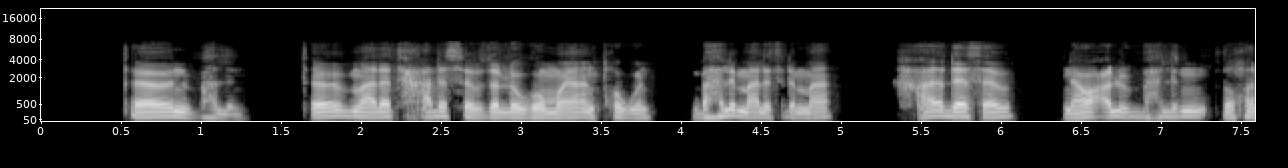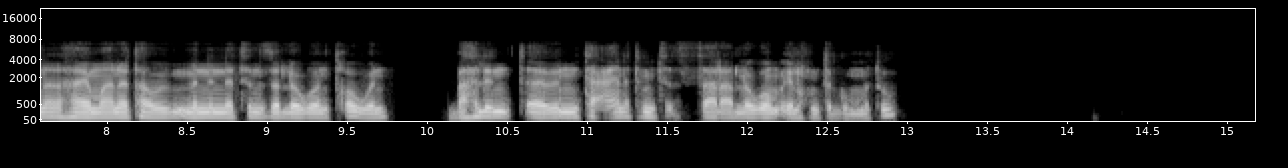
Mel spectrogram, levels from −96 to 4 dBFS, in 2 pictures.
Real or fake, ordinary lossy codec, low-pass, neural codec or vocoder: real; AAC, 48 kbps; 7.2 kHz; none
